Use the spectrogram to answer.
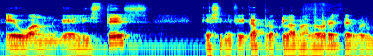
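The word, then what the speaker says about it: εὐαγγελιστής: Eh, tenemos profetas 4396 que significa vocero y evangelistas que se pronuncia evangelistes, que significa proclamadores de buen mensaje.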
